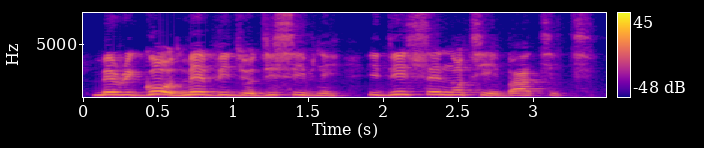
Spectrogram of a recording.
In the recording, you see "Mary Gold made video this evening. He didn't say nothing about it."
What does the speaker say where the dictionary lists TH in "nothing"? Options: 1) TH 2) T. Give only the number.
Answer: 2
